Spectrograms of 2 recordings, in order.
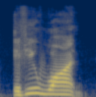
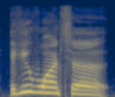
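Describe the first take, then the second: First: Lightly raised promo opener; starting a promo pitch, a bit up; rising promo start. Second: Much higher, punchier retry of if you want to; higher promo restart. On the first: Retelling a wrestler's promo, opener a bit higher. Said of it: "what can I say". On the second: Retrying the promo line, pitched up high. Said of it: "I don't know". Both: Shown as a demonstration.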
